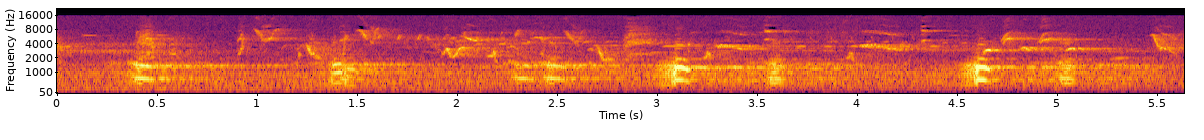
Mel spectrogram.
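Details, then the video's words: Canada geese in a spring swamp in Maynard, Massachusetts, on May 2 or 7, 2024, give short nasal honks at irregular intervals, several overlapping, with higher chirps and twitters from small birds in the background. "Canada geese"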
